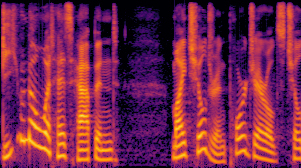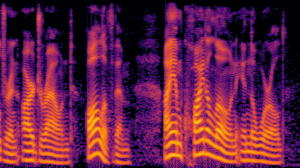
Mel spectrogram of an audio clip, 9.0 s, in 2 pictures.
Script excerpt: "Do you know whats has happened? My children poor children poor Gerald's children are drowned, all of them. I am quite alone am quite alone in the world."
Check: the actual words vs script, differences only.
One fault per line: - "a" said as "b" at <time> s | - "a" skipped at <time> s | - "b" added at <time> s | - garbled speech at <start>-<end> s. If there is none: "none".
- "whats" said as "what" at 0.6 s
- "children poor" skipped at 3.7 s
- "am quite alone" skipped at 8.1 s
